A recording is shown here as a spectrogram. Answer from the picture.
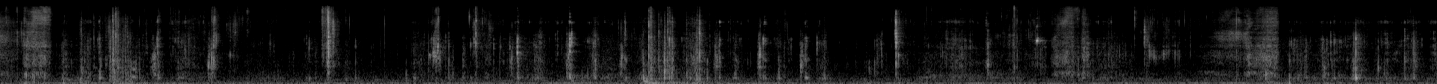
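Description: Biting and chewing crispy sauced fried chicken wings close to the microphone: irregular crunches and crackles of the fried coating, the sharpest one about three seconds in, with quieter chewing between.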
